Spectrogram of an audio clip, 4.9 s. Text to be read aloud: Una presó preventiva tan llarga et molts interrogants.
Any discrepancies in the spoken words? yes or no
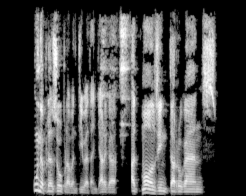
no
